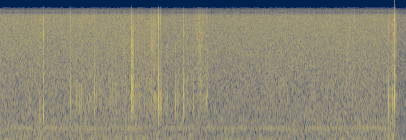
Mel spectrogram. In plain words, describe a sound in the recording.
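Fabric rustles softly as a hand handles it.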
